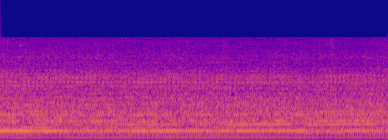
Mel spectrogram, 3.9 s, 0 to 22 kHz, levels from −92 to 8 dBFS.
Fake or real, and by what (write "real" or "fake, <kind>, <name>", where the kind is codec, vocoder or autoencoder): real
